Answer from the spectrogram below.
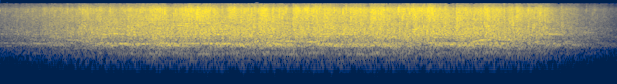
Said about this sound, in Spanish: Los aplausos duran más de un minuto y enseguida se empieza a escuchar esto.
